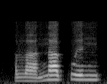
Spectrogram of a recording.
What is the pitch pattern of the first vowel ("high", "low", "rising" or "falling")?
low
